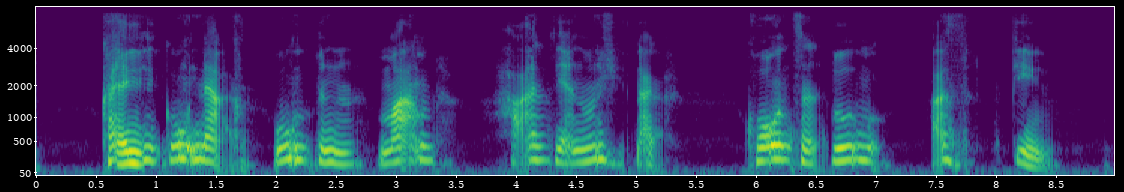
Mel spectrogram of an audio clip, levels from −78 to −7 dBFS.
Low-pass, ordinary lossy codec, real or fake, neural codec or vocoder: 7.2 kHz; AAC, 48 kbps; fake; autoencoder, 22.05 kHz, a latent of 192 numbers a frame, VITS, trained on many speakers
